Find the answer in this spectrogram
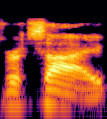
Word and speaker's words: Versailles: because this is the Palace of Versailles it's pronounced Versailles but in Kentucky and Louisville where they're from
